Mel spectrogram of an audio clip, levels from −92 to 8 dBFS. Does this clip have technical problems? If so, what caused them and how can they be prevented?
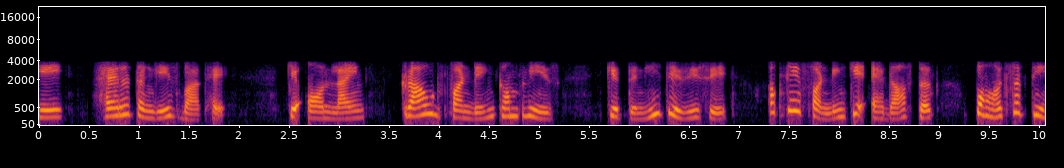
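Yes. Throughout the speech, a G.729 codec is clearly audible. Nothing is heard above about 3.8 kHz, and the band sits near 300 Hz to 3.7 kHz. A plain telephone band-limit would only sound muffled, but here the speech is also rough and slightly synthetic. That texture comes from rebuilding each 10 ms frame from a vocal tract filter, a pitch predictor and a few pulses, which fits a low-rate codec at 8 kbit/s. To prevent it, carry the call over a wideband, higher-bitrate codec such as G.722 or Opus.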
